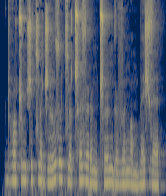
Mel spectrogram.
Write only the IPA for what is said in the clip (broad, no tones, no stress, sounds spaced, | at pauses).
ɖʱ ɔ ʈ͡ʂ u ŋ ʃ ə t͡ɕ u ɐ̯ d͡ʒ ə ɭ u z u t͡ɕ u ɐ̯ ʈ͡ʂʰ ə z ə˞ ɾ ə˞ ŋ ʈ͡ʂʰ ə˞ ŋ ɡ ə˞ v ə ŋ ɔ m b ɛ ʃ z ɛ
